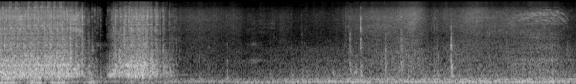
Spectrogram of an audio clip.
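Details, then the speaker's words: Very old Singer Merritt SR8 110 V sewing machine, apparently unused about ten years, after repair: light, quick needle clatter at a fairly even pace, a couple of stitches a second; zigzag stitching working normally. "지그재그라 그러죠. 지그재그 하는 거. 지그재그 바느질이 되고"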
